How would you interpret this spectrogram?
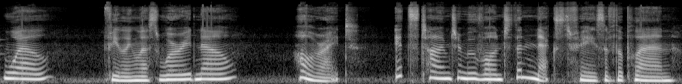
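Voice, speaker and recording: A woman voicing a sly fox-spirit shrine priestess in a game dub, smooth, playful and teasing. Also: on the high side, lively intonation, measured pace, dark tone. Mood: coaxing.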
